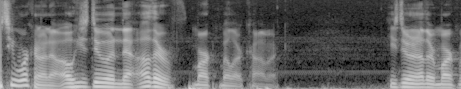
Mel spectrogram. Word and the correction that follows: Mark Millar: Mark Millar? – Is that how you say his name? – Mm-hmm. – Fuck, Mark Millar.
